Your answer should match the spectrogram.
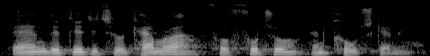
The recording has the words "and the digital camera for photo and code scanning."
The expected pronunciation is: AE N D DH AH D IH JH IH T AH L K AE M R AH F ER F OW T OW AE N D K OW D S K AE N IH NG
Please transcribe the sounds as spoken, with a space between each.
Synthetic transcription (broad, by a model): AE N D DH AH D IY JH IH S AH L K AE M R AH F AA F OW S OW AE N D K OW D S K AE N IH NG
